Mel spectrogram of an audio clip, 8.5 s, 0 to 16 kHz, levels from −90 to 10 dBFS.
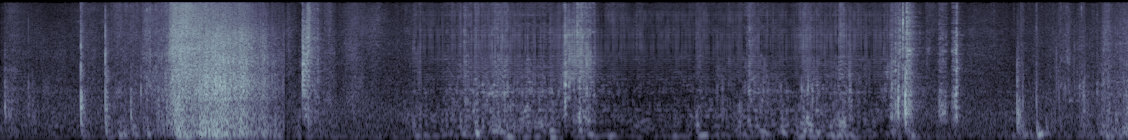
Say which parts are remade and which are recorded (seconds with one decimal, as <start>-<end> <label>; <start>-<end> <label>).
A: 0.0-3.1 recorded; 3.1-6.7 remade; 6.7-8.5 recorded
